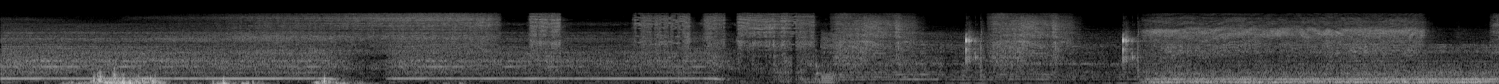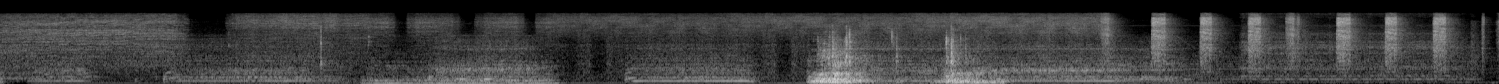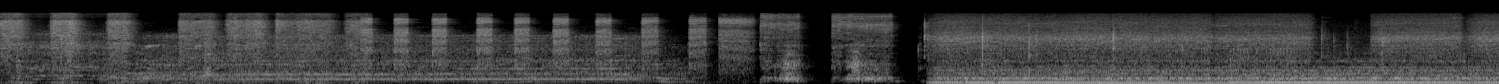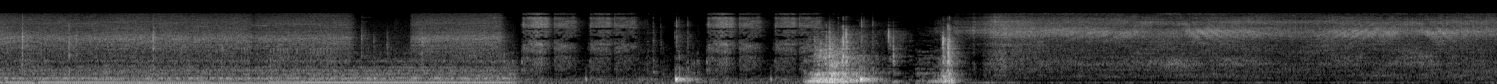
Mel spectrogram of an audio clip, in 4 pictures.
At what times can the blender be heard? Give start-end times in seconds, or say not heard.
0.0-37.0.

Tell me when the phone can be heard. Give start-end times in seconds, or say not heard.
not heard.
